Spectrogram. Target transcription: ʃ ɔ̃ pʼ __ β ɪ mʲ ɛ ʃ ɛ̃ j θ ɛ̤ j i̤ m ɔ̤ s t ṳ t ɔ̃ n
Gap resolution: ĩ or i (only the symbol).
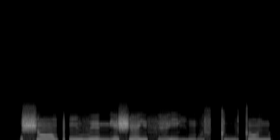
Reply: ĩ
